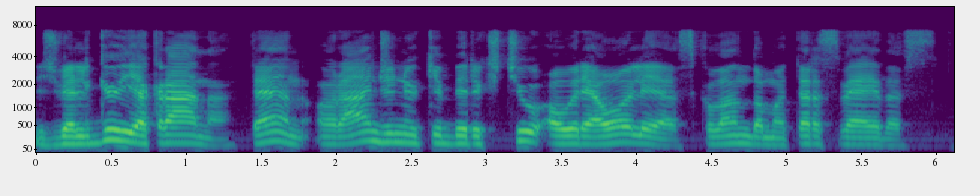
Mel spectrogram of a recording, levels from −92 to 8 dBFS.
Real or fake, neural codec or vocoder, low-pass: real; none; 7.2 kHz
